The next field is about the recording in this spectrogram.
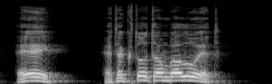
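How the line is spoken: Loud call. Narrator (Russian): громко окликнул

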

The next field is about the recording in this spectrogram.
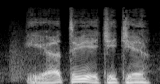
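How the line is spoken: Hollow, muffled voice. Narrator (Russian): глухо произнес Колычев

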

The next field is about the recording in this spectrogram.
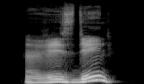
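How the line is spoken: Muffled voice. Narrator (Russian): Ее голос звучал глухо

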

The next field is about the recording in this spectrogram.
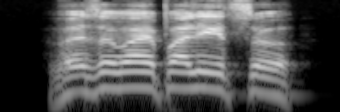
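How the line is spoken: Man barking loudly. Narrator (Russian): гаркнул мужчина

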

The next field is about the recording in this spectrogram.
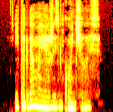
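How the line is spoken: Dejected whisper. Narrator (Russian): прошептал мастер

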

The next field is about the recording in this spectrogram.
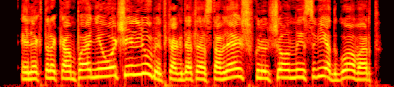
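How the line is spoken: Shouted over shoulder. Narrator (Russian): крикнула она через плечо

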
